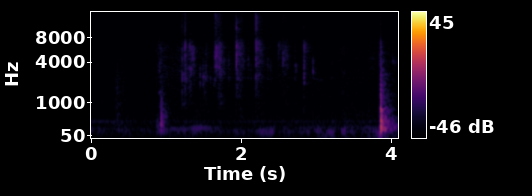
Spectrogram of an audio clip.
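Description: A spray bottle hisses in short squirts.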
